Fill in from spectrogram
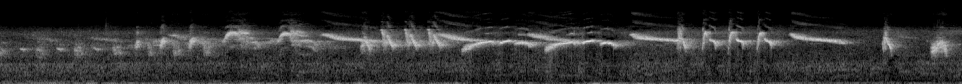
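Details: Chinese hwamei singing in the rain: a long, varied run of loud whistled phrases, with slurred rising and falling notes and quick repeated elements, pausing briefly near the end before two final bursts.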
